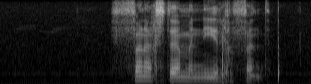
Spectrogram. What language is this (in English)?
Afrikaans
